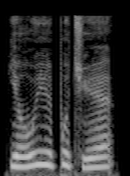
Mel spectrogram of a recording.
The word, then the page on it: 犹豫不决: yóu yù bù jué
